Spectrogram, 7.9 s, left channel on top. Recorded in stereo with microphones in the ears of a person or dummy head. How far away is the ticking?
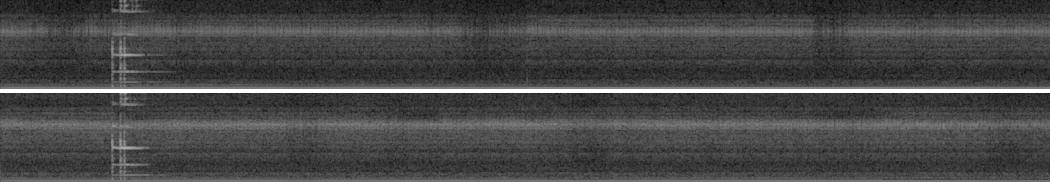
I don't hear ticking.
